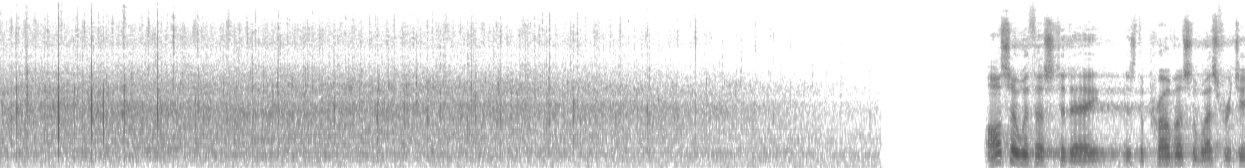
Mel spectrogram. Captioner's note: applause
